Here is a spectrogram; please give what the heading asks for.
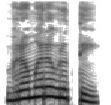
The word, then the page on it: ಭ್ರಮರವೃತ್ತಿ: bhramara vřtti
